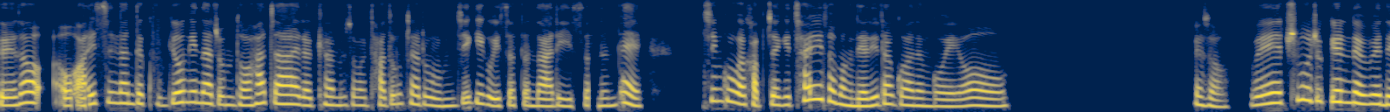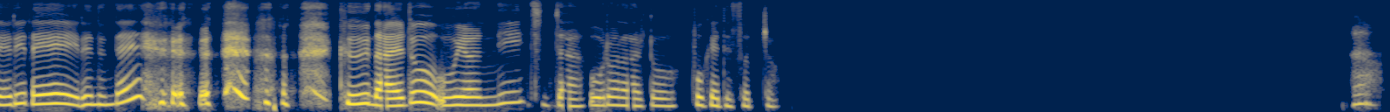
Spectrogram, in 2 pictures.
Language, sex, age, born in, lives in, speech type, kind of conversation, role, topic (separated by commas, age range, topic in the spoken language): Korean, female, 35-39, South Korea, Germany, conversation, podcast, guest, 사진보다 더 강렬했던 자연의 순간이 있었나요?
